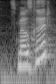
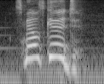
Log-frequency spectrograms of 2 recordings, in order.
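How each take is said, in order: First: The pitch rises at the end. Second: The pitch falls at the end. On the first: "if I go up with my word at the end, it's a question" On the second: "I went down on my voice"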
